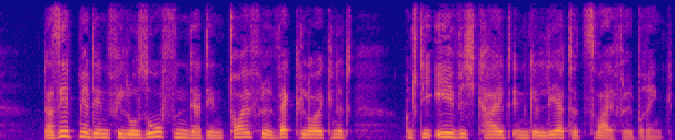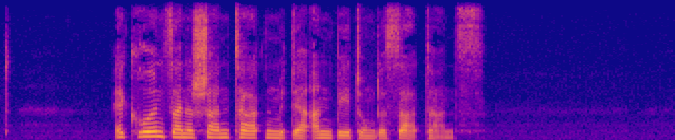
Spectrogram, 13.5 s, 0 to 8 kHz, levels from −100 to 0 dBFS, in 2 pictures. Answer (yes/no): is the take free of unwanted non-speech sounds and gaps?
yes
